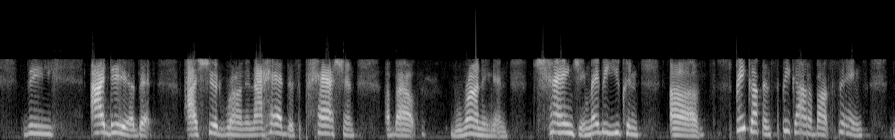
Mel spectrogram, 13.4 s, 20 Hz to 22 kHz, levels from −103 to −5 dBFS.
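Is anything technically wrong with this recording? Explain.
Yes. Throughout the clip, the speech has a G.729 codec sound. It is band-limited below 4 kHz, rough and synthetic, which points to roughly 8 kbit/s coding. Between 12.64 and 12.77 s, there is VoIP packet loss concealed by the speech codec. About 30 ms went missing, fitting one lost packet. The decoder stretches the last sound into a fading buzzy tone or coloured noise, and the speech stays weakened briefly afterwards.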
